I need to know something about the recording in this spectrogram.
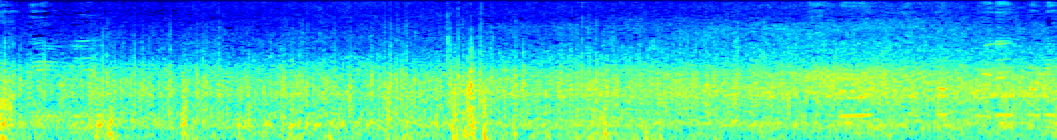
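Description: Road noise rumbles steadily from a moving vehicle.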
